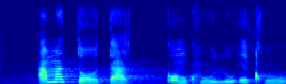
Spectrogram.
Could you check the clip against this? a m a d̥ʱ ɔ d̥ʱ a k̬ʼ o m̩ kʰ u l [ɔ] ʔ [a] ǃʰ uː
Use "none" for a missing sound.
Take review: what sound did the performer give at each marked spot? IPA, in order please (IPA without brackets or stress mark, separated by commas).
u, e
